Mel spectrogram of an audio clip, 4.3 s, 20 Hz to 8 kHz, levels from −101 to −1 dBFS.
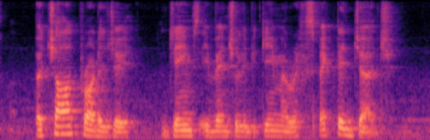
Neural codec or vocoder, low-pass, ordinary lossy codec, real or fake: none; none; none; real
